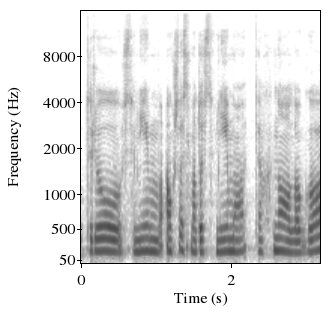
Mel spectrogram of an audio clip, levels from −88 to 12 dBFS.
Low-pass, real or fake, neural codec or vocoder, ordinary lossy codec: 14.4 kHz; real; none; Opus, 24 kbps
